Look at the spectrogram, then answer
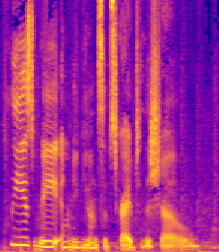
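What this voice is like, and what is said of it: Put-on sexy voice. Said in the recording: “did you hear me put my sexy voice on to ask that?”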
